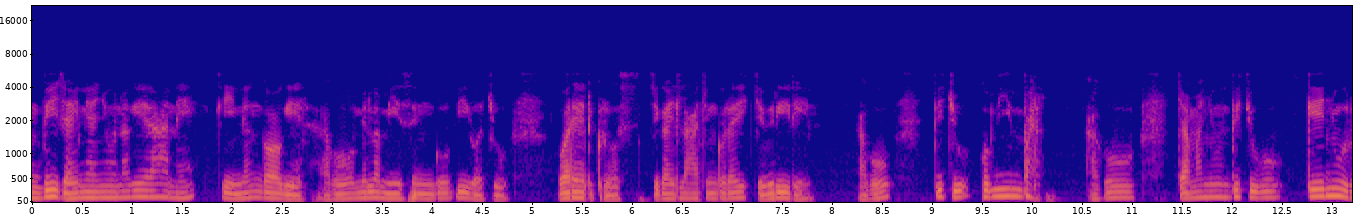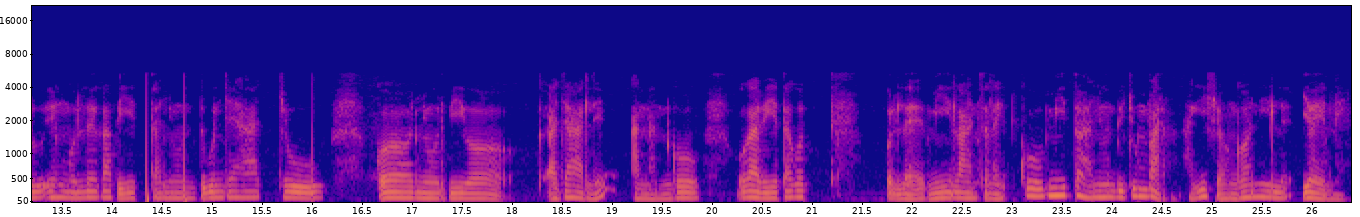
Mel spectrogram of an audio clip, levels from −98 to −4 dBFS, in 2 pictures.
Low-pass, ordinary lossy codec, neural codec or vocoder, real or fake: 5.4 kHz; none; none; real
